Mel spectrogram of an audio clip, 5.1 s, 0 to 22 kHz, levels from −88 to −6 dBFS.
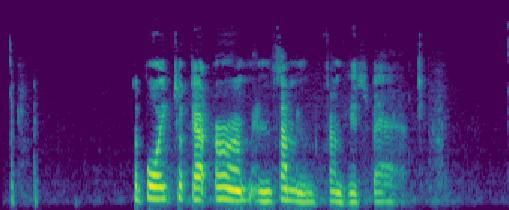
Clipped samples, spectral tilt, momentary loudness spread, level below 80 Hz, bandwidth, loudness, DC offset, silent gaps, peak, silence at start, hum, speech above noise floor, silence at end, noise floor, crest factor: under 0.1%; -5.5 dB/octave; 18 LU; -62 dBFS; 9.6 kHz; -18 LUFS; under 0.1%; none; -2 dBFS; 0.1 s; none; 49 dB; 0.9 s; -67 dBFS; 18 dB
